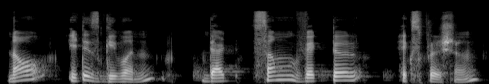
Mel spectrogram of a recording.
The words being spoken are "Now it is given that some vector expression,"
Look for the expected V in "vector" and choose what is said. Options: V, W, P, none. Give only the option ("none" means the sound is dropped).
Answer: V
